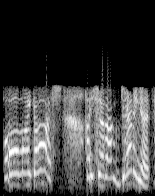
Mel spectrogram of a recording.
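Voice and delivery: high, delighted "oh my gosh" squeal; excited squeal. Real, not acted. To her viewers, realizing she finally gets it, high thrilled squeal.

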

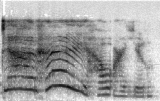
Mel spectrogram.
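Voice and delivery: high, drawn-out happy hello; delighted greeting. Retold or imitated. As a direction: re-enact a thrilled greeting to Dad. Greeting long-lost father on phone.

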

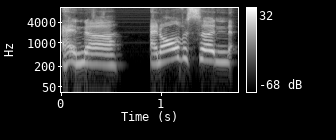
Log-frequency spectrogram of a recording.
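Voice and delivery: ordinary talk, nothing marked

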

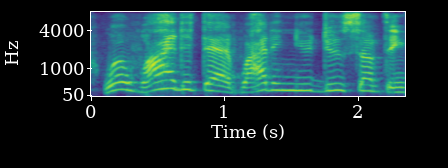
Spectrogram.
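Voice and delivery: high, hurried questioning; imitated blaming questions. Mimics people's blaming questions.

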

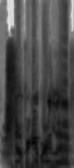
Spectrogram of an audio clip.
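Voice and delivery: put-on high, quick, giggling joke to the kid; laughing send-off. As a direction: laugh through the reminder. Playful parent send-off joke.

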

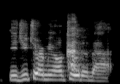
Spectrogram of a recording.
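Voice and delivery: ordinary delivery

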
